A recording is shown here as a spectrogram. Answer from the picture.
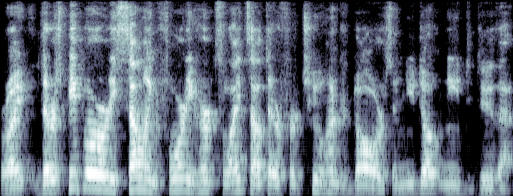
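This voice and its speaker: A man with a plain, everyday voice, fairly high in pitch, with lively intonation, a fairly quick pace and hardly any pauses. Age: 60s. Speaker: frequency healing product seller. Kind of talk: live stream talk. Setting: live video stream.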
